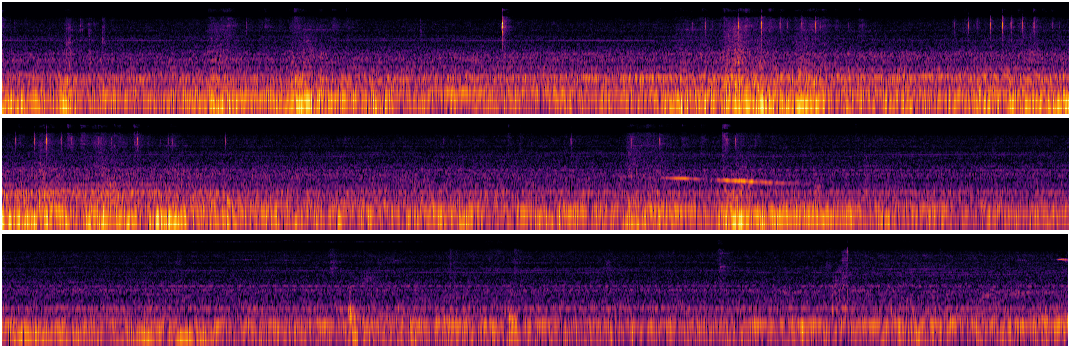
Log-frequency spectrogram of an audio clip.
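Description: Interior ride noise of a moving city transit bus: a steady low rumble from the drivetrain and road, with a constant hum and scattered rattles from the cabin. A brief falling whine comes a little past halfway, and the rumble eases over the last several seconds.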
